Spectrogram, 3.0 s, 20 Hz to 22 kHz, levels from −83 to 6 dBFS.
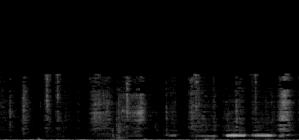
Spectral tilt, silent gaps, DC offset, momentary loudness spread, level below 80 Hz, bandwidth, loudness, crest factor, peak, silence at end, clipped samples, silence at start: -1 dB/octave; none; under 0.1%; 16 LU; -56 dBFS; 11 kHz; -42 LUFS; 18 dB; -24 dBFS; 0 s; under 0.1%; 0 s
